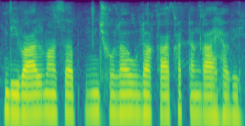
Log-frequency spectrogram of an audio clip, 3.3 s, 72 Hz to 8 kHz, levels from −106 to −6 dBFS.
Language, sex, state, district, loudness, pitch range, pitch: Chhattisgarhi, male, Chhattisgarh, Sarguja, -18 LUFS, 110-120 Hz, 115 Hz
